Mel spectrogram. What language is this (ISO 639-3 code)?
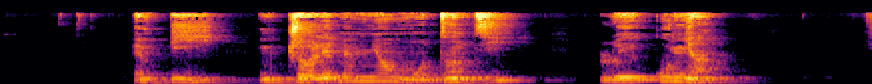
ebr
